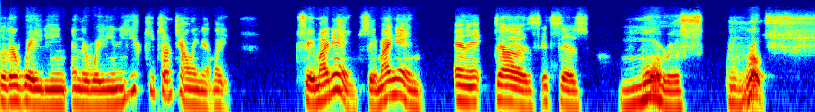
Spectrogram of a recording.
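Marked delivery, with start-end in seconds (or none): 7.7-10.2 hoarse, eerie, raspy, scary voice. Speaker retells the thing saying the name it was told to say: raspy scary voice. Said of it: "in this raspy voice".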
